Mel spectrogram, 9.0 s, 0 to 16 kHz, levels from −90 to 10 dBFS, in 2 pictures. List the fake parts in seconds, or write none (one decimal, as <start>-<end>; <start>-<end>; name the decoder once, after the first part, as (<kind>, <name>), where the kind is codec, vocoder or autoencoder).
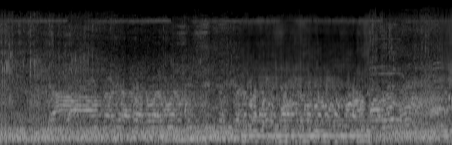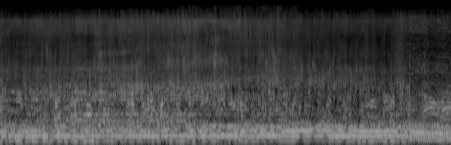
2.4-3.7 (vocoder, BigVGAN v2); 4.4-8.6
